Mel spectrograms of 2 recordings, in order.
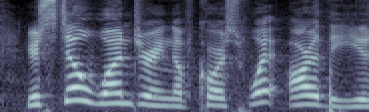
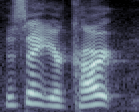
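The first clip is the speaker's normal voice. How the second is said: lightly voiced challenge, louder than narration; confronting cart owner; 3 semitones higher, 9 dB louder than usual. Son confronting a stranger at his cart, accusingly. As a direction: warn off a stranger nosing around.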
